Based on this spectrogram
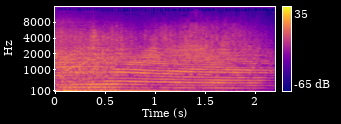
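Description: A propeller airplane flying near an aeroclub: a loud, steady engine drone with a buzzing, harmonic tone that fades slightly at the end.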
